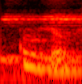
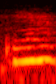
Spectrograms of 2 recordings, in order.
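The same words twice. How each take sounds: First: The word ends in a full la sound. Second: The word ends in a bare l sound. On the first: The speaker calls it right. "লকে পূর্ণ ল রূপে উচ্চারিত করতে হবে" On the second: The speaker calls it wrong. "কুল বলতে পারবো না"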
